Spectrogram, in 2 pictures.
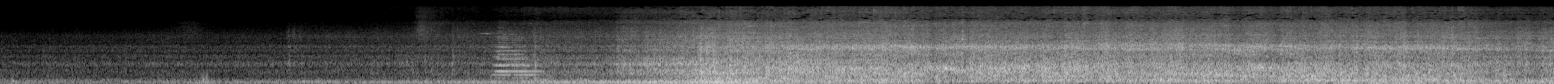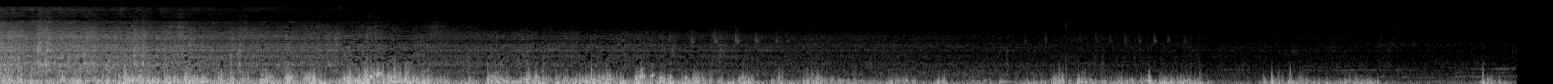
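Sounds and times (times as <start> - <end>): locomotive rumble: 0.0 - 30.7
train coaches clattering on rails: 2.0 - 23.7
locomotive horn blast: 4.2 - 5.8.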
